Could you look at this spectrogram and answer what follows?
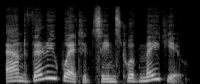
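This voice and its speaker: A man's voice: fairly high pitch, sing-song, fairly quick, a bit bright, dry recording, clean studio sound, pitched above the performer's own voice. A man voicing a confident, amused detective in an audiobook, precise and teasing in his talk. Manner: wry, precise, self-assured. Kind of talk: audiobook character dialogue.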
